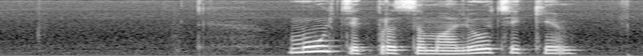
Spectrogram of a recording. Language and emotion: Russian, sad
